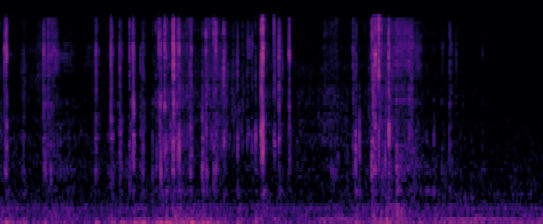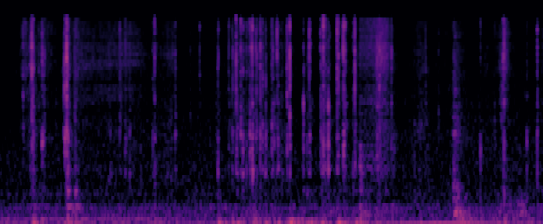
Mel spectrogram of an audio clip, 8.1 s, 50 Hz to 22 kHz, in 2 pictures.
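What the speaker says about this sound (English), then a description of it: "You gotta press shift on your keyboard, and then 2. But anyway, you have to type that in again." Steady typing on a computer keyboard, close and continuous, with quick irregular key clicks and occasional louder strokes over faint room hum.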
